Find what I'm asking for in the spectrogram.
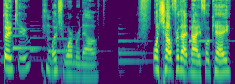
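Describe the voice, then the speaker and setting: A man's voice: high-pitched, slow pace, soft background music, pitched above the performer's own voice. Man doing a frail, pleading dying man. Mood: weak, grateful. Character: frail, freezing, dying man, gentle and resigned. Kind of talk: dramatic reading of game dialogue.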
